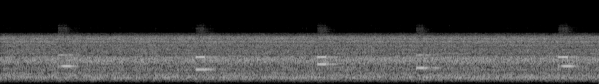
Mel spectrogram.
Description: DTMF, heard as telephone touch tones, dialled by hand, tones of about 80 ms, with phone line noise and room echo. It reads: 9 2 0 6 8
